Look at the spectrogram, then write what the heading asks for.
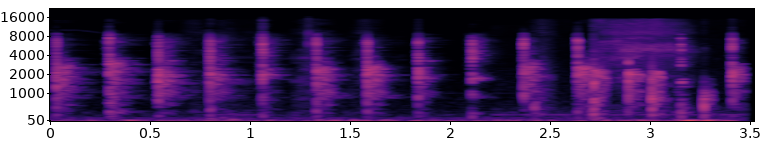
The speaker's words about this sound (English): Why are you clapping?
